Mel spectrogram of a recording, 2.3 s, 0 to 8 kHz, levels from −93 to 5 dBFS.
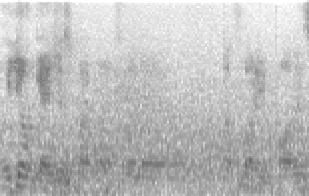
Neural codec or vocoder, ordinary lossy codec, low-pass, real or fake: codec, 16 kHz, 6 kbps, DAC; none; none; fake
